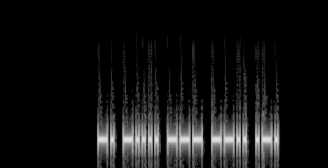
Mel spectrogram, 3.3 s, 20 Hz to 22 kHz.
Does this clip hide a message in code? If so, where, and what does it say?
Yes: Morse code from 1.0 to 2.8 s, heard as a keyed tone, about 36 wpm, 700 Hz. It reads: N6OZR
